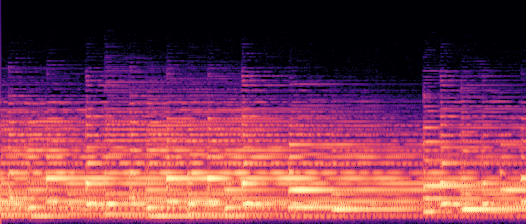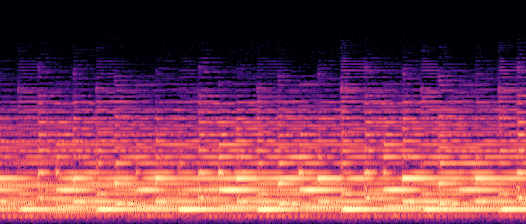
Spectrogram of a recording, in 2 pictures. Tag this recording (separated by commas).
Music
